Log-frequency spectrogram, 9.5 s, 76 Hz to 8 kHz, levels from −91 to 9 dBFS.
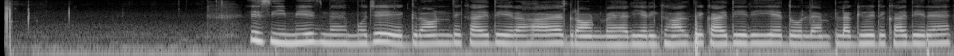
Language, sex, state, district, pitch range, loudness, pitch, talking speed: Hindi, female, Rajasthan, Churu, 155-220 Hz, -19 LUFS, 215 Hz, 170 wpm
